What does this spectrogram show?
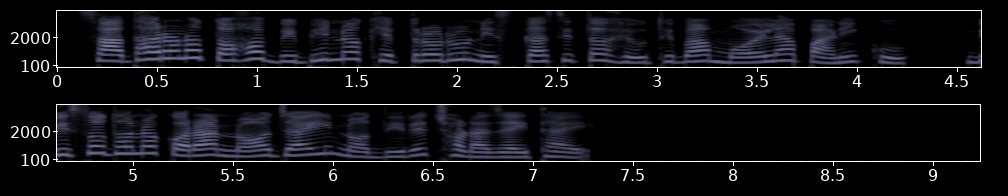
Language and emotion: Odia, neutral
